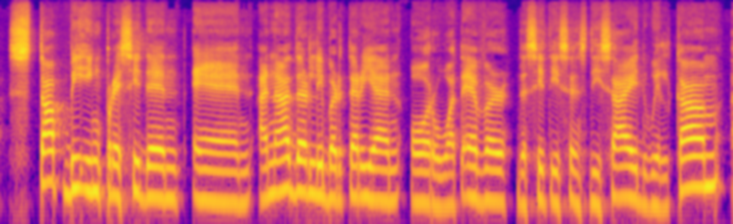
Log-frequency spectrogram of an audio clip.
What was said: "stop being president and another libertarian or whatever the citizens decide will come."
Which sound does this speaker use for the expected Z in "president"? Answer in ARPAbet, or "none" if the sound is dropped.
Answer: S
